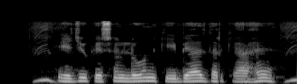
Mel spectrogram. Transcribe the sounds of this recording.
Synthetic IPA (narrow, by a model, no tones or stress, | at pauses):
eːd͡ʒukeːʃənloːnkibjaːzd̪əɾkjaːɦɛː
